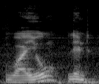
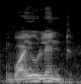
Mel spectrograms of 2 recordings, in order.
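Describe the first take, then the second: First: The word begins with a 'vye' sound. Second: The word begins with a 'vye' sound.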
